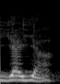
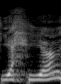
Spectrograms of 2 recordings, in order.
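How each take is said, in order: First: The middle h sound is dropped entirely. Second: The middle h sound is clearly pronounced. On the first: The speaker calls it wrong. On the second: The speaker calls it right.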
